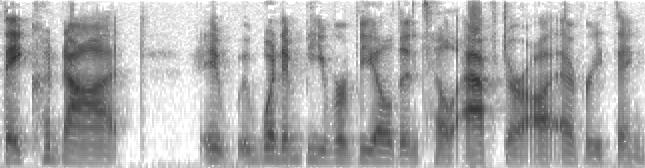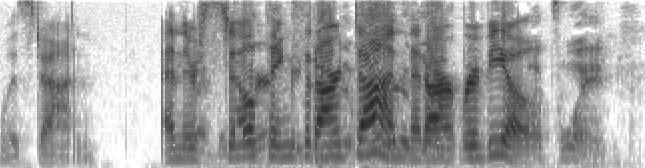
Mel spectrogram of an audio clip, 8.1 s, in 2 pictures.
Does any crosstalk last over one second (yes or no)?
yes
